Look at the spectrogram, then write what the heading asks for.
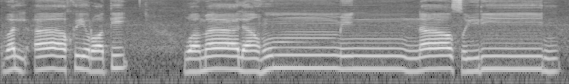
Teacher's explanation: را موٹا، والآخرة وما لهم من ناصرین، ہا میم پیش ہم، میم مشدد، آگے نون مشدد، دونوں پہ غنہ ہو رہا ہے ، اور اس کے بعد سوا ہے، سواد ہے کو کریں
